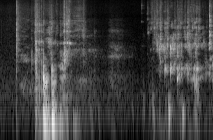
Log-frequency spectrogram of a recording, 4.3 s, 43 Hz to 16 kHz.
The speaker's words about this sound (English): I hope you heard that. That was a big glug. You know, like the typical 2 shots of vodka.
